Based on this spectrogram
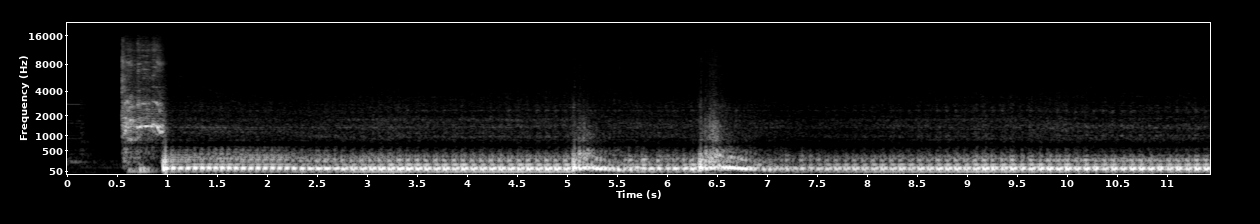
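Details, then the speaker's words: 2007 Kawasaki Ninja 650 after a swap to a used replacement engine with about 19,000 km, replacing the old 49,000 km engine. The twin fires and settles into a steady, even, smooth idle with no knocks or misses; normal idle. "frigging bike runs a lot better than when I first bought it it is so smooth I can't believe how well this engine runs"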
